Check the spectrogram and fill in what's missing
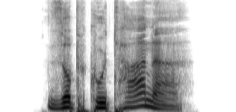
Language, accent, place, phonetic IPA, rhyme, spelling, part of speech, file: German, Germany, Berlin, [zʊpkuˈtaːnɐ], -aːnɐ, subkutaner, adjective, De-subkutaner.ogg
- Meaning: inflection of subkutan: 1. strong/mixed nominative masculine singular 2. strong genitive/dative feminine singular 3. strong genitive plural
